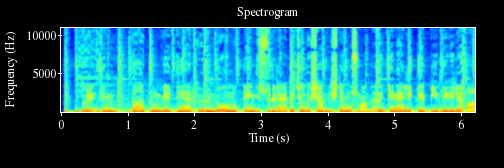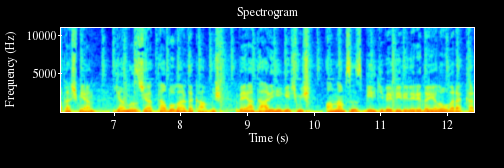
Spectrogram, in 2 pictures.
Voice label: tanitim, tanitim filmi seslendirme

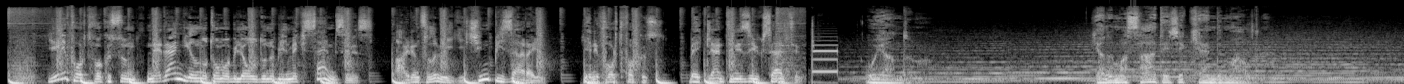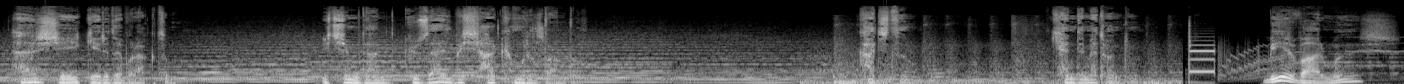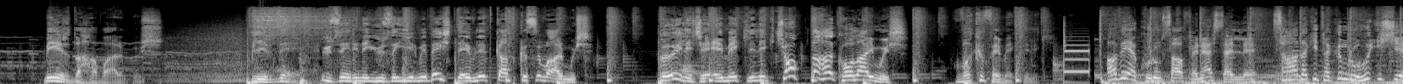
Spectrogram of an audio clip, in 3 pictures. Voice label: reklam

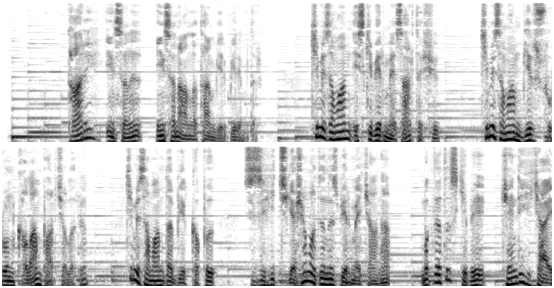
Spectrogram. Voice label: belgesel

